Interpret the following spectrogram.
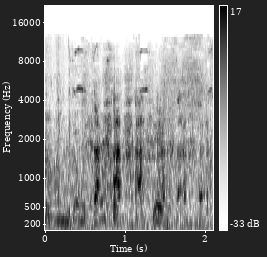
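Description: A Giant Schnauzer barking and whining excitedly, with people's voices mixed in.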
